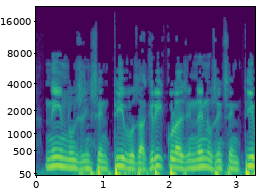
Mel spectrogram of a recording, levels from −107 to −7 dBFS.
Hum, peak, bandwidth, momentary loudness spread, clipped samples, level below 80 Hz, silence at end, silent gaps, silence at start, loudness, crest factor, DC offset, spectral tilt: none; -6 dBFS; 11 kHz; 6 LU; under 0.1%; -28 dBFS; 0 s; none; 0.15 s; -28 LUFS; 18 dB; under 0.1%; -7.5 dB/octave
